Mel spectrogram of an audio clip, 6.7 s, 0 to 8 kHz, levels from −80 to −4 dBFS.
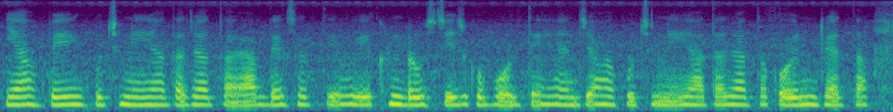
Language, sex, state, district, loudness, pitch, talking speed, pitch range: Hindi, female, Haryana, Rohtak, -16 LUFS, 205 Hz, 230 wpm, 150-215 Hz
